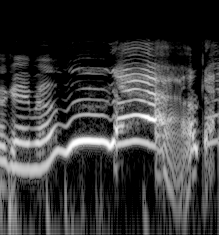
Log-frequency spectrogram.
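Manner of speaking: mock very high, very loud excited whoops. Speaker retells a coworker's reaction to going to Best Buy, imitating excited cheering. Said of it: "he's like jumping up and down".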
